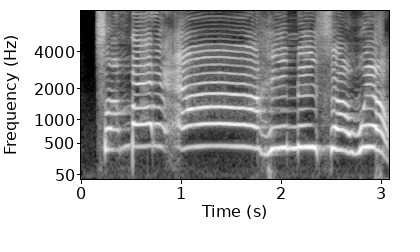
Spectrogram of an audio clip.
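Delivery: very high, slow put-on voice, long drawn-out oh. Doing a voice impression again, trying to do it better. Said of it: "I can do the voice better than that".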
